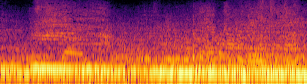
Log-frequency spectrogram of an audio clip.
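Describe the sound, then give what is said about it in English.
High-revving petrol racing car engines scream past at racing speeds in a continuous, loud wail with a steady pitched whine over a low rumble, no pauses, dense, like cars streaming by on a circuit. “You probably already noticed that the Peugeots and the Audis make almost no noise whatsoever, and it's the petrol cars screaming.”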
